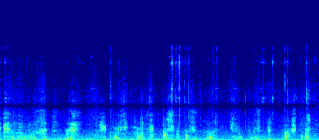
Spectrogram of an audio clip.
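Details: Abby, a Cairn Terrier, pants while playing with her ball: quick breathy puffs repeat several times a second over a steady low rumble.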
